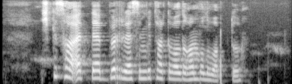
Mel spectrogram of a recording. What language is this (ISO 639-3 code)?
uig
